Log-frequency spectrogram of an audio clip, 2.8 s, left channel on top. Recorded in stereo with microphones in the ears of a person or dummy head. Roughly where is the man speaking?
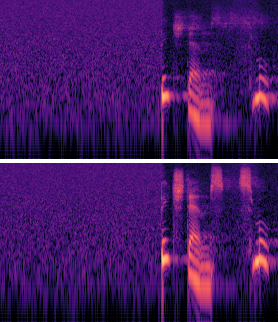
Right.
